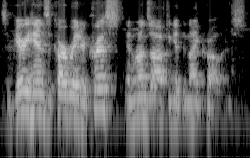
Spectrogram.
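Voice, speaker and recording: A man's voice: on the high side, a little fast, sharp tone, poor audio. A man reading stage directions aloud informally at a live table read. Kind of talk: informal live script narration.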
